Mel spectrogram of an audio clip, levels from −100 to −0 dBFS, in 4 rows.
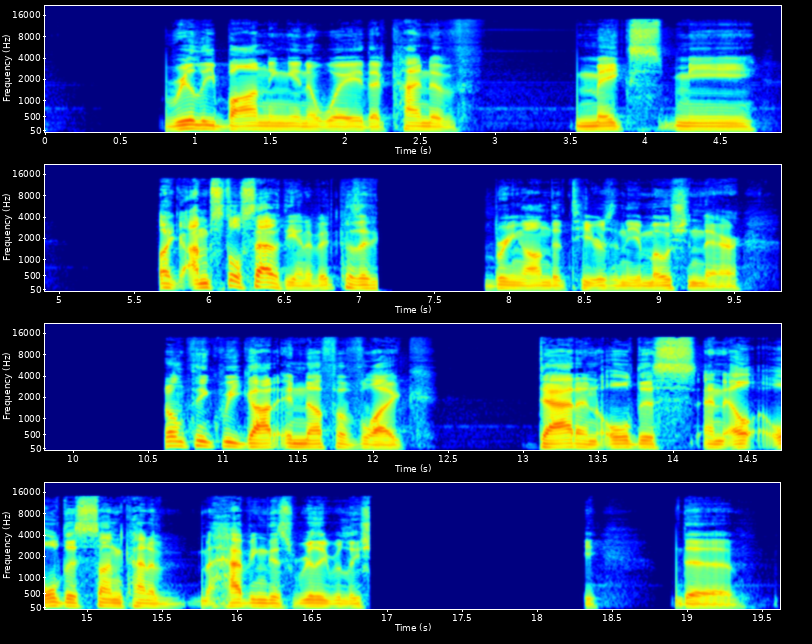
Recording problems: audio cutting out; at 7 s for 0.5 s, at 10 s for 1 s and at 17 s for 1.5 s

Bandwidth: 14 kHz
